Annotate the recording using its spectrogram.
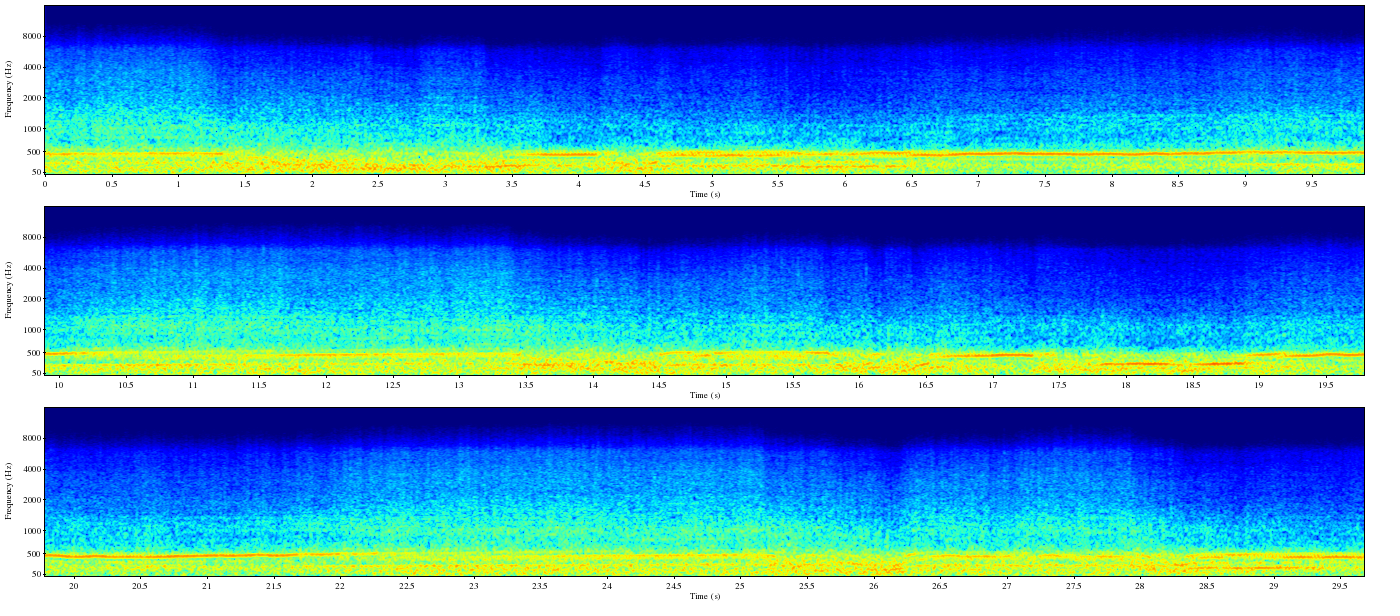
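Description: A race car engine roars loudly up close, its pitch rising and falling.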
